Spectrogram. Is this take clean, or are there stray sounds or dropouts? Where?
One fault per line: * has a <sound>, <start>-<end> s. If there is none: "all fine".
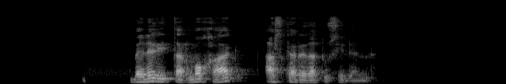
all fine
